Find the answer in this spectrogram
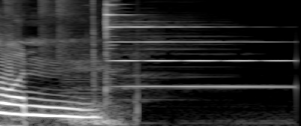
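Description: A single bell ding that strikes suddenly about three-quarters of a second in and rings on, fading slowly. Just before it, a child's voice finishes a word.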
